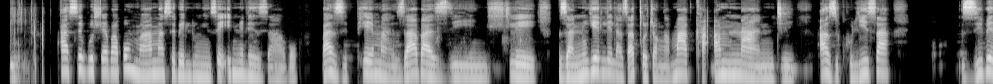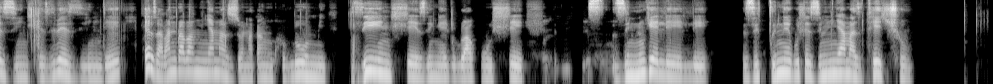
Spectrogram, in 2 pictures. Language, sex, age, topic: North Ndebele, female, 25-35, health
